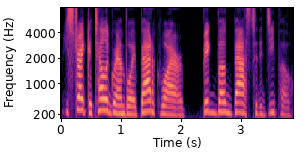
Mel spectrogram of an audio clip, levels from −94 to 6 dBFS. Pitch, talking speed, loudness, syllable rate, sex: 225 Hz, 185 wpm, -17 LUFS, 5.2 syllables/s, female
